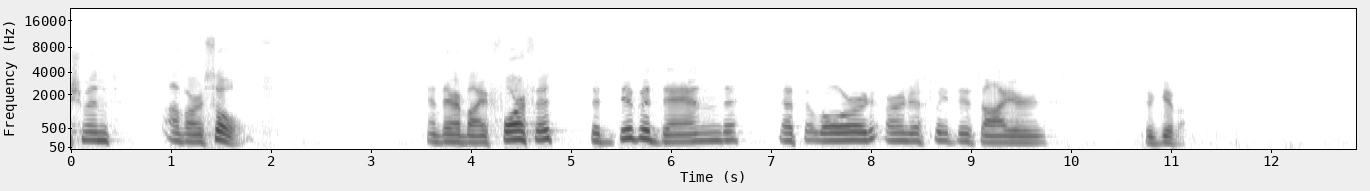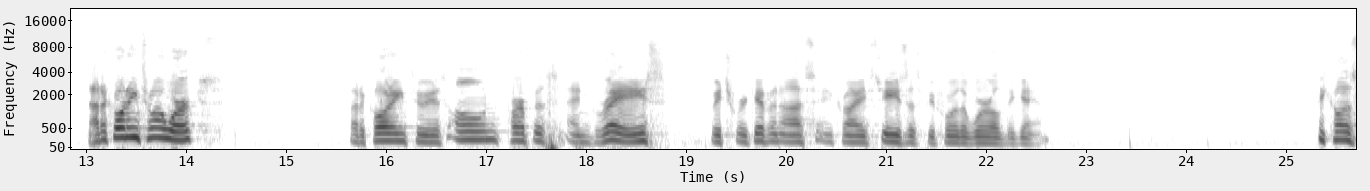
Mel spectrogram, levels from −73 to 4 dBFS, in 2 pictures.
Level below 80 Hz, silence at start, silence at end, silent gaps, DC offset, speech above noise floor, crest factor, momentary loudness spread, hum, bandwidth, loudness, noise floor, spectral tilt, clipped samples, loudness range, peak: -62 dBFS; 0 s; 0 s; none; under 0.1%; 49 dB; 22 dB; 17 LU; none; 11.5 kHz; -31 LUFS; -79 dBFS; -8 dB/octave; under 0.1%; 12 LU; -10 dBFS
